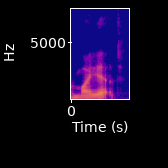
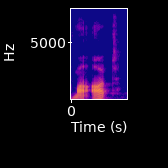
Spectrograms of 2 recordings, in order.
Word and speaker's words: Ma'at: my mind are the scales of justice, or Mayet. You might also see her name spelled out as Ma'at, M-A apostrophe A-T. That's going to be the more frequent pronunciation that I've seen is Ma'at.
